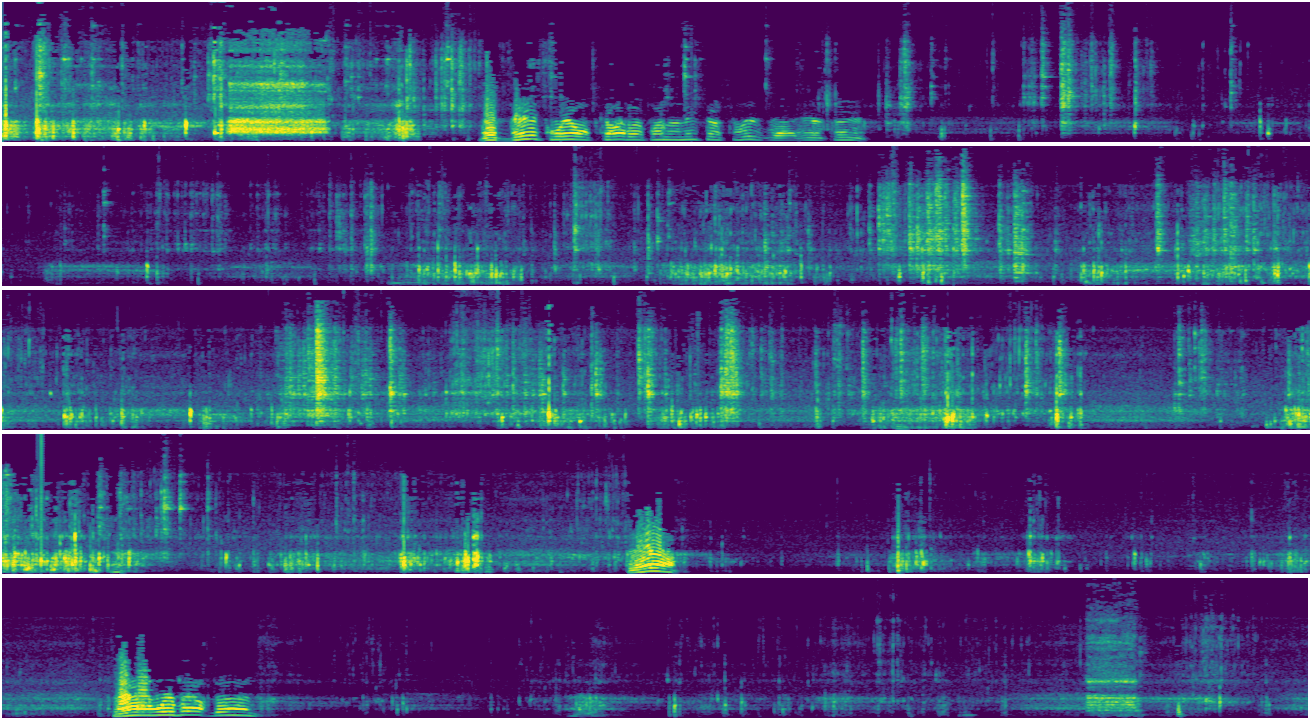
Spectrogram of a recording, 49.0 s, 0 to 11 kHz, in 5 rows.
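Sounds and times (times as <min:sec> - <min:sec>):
scrapes and small knocks: 0:00.0 - 0:01.6, 0:06.1 - 0:27.8, 0:28.4 - 0:34.1
water sloshing and gurgling: 0:00.0 - 0:40.1, 0:41.2 - 0:49.0.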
